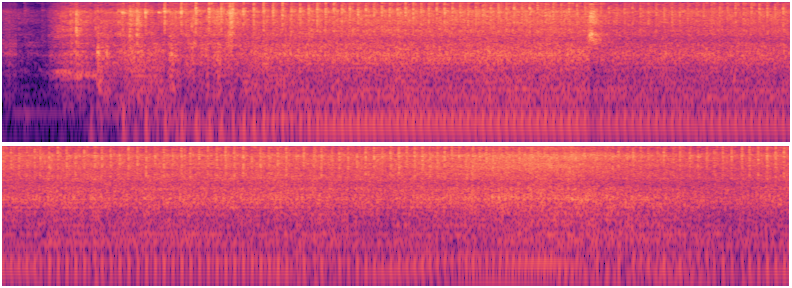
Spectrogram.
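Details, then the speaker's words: Neglected single-cylinder mower, first run, throttle converted to manual, oil overfilled; uneven, lumpy beat of roughly three firing pulses a second that wander in strength; running rough, owner suspects the crankcase is flooded with oil. "probably run better if it's not flooded with oil"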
